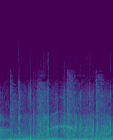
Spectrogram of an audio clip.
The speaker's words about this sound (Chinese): 好，接下来呢，我们这个要请上的一位是山西太原的，有一位七十九岁的这个老人，那么他呢就控制不住自己了，说什么也要今儿来发电啊！哈哈来，现在我们掌声欢迎他。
